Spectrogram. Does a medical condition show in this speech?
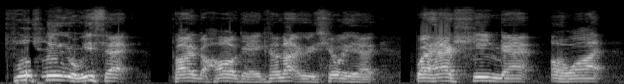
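Yes: cerebral palsy.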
